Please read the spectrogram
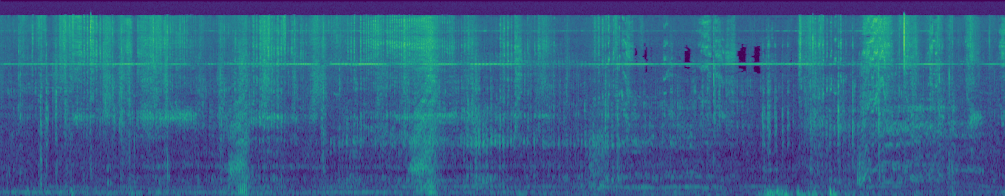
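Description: A horse sniffing at a toy RC truck, blowing air through its nostrils, with two louder breaths about three and a half and six seconds in. A faint steady high whine runs underneath, and there are a few low thumps near the end.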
